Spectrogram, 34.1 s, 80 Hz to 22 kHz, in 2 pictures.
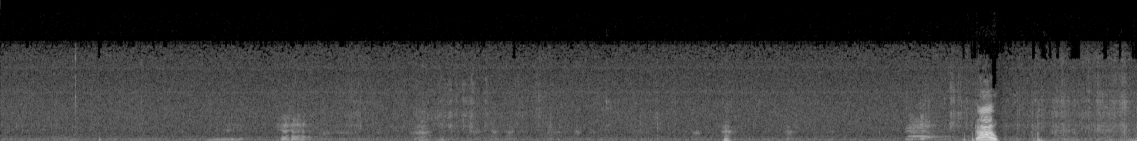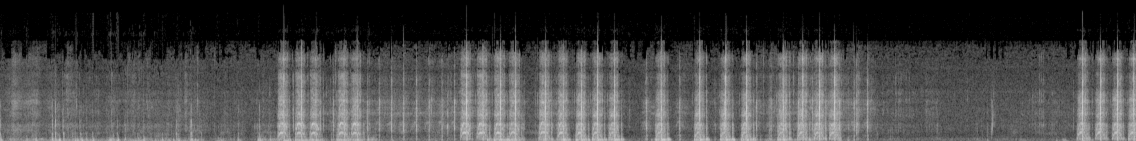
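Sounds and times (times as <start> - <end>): low rumbling movement noise: 14.3 - 23.0
airsoft guns firing full auto: 21.2 - 30.1, 33.2 - 34.0.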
